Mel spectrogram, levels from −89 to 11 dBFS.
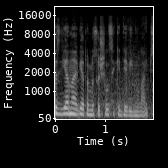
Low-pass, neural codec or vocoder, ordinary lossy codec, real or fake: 19.8 kHz; vocoder, 44.1 kHz, 128 mel bands every 512 samples, BigVGAN v2; Opus, 32 kbps; fake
